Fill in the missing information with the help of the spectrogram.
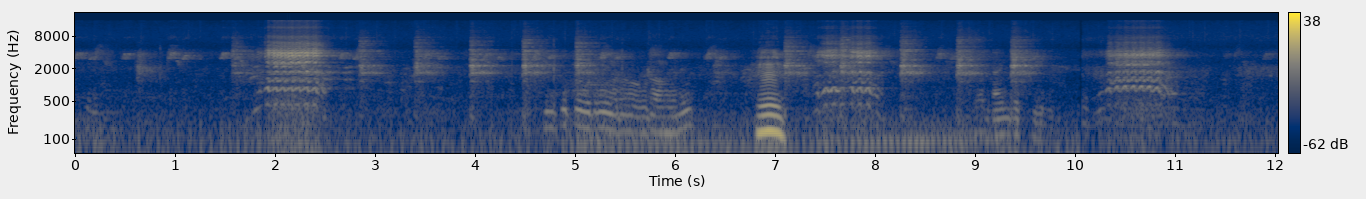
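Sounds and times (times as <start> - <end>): animal bleating: 1.8 - 2.6, 6.8 - 8.1, 10.2 - 11.1.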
